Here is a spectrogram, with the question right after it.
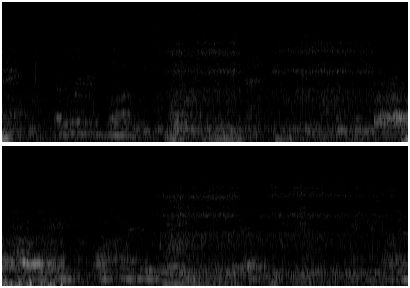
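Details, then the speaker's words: Snoring from a pet dog that has just lain down on his couch to rest: repeated low, rumbling, fluttering breaths with soft snorty bursts over faint room noise. "He plopped down on his couch and he is snoring right now. How does the dog do that?"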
